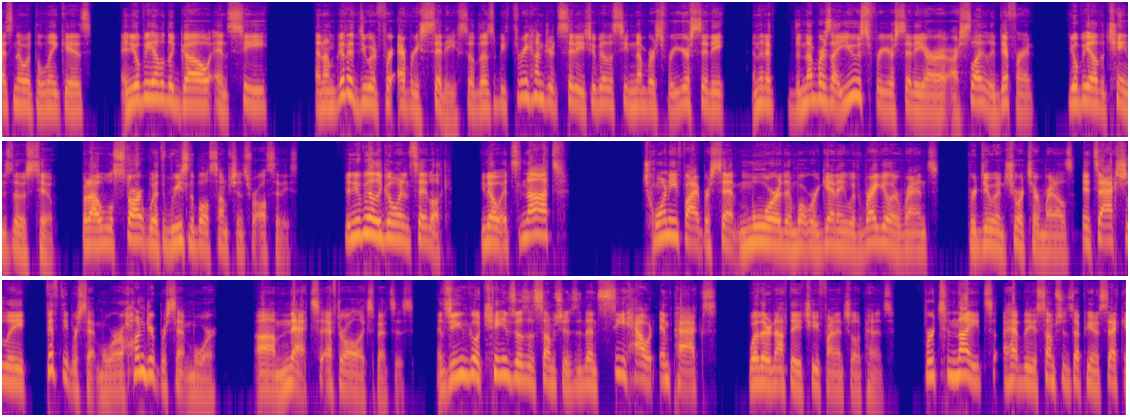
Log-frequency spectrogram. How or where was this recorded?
live audience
